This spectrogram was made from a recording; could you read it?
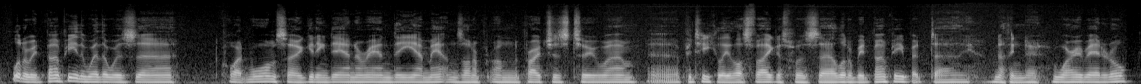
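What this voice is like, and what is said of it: Australian accent. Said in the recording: “he picked up on my accent, of course”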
